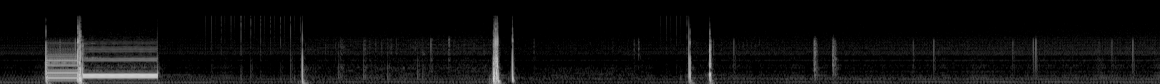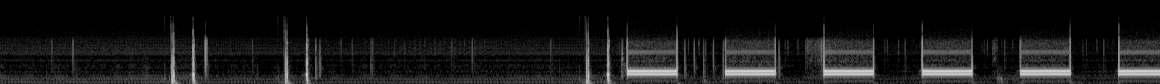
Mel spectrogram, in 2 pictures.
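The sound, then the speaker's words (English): A telephone busy signal sounds after dialing into a trunk line: scattered sharp clicks over a low steady hum give way to several evenly spaced on-off beeps near the end. “We dialed 3111 and got a busy signal.”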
